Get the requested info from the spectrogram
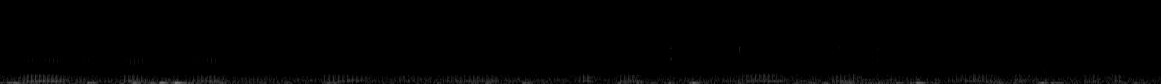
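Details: Rico the tabby cat purrs deeply while rubbing his owner's knee out of love, a throaty pulsating rumble swelling and easing in waves, with faint soft clicks in the background.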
